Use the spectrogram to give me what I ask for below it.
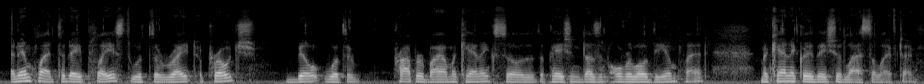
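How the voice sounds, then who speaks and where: A man, a dentist, answering interview questions in a matter-of-fact, brisk way. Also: medium pitch, dark tone.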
